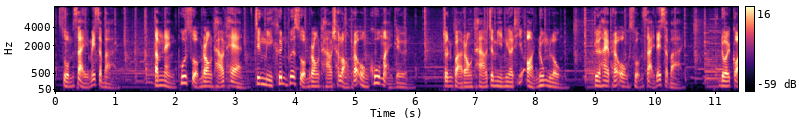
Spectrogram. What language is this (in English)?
Thai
